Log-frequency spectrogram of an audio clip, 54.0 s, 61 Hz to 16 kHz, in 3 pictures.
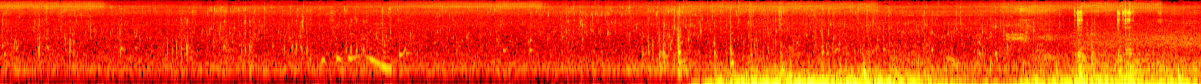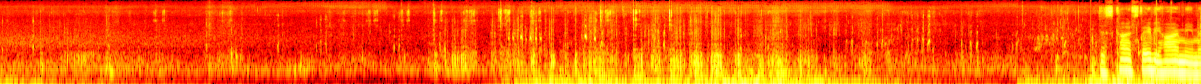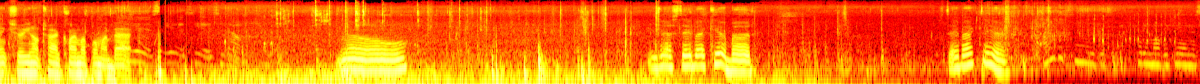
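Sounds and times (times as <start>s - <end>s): scratching and tapping on kayak: 9.6s - 54.0s
low rumble: 10.4s - 20.3s, 33.3s - 50.0s
knocks against kayak hull: 41.1s - 45.6s.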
